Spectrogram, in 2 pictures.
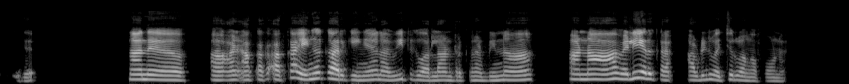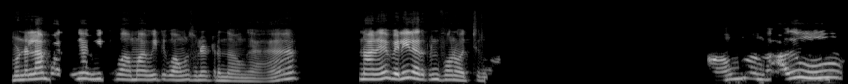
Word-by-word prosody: தெரிஞ்சது. 400 -1 -15 1.0
நானு 230 -1 +7 0.6
அ - - +1 0.3
அக்கா 215 +1 -6 0.2
அக்கா 310 +8 -2
எங்க 255 +3 0
அக்கா 270 -2 +3
இருக்கீங்க? 205 -2 -4
நான் 200 -1 -4
வீட்டுக்கு 215 -3 -4
வரலான்னு 190 0 -4
இருக்கறேன் 185 +1 -9
அப்படின்னா, 195 +3 -5 0.8
"நான் 240 +2 +4
வெளியே 285 +4 +8
இருக்கறேன்" 210 -6 -4 0.2
அப்படின்னு 210 +2 -5
வச்சுருவாங்க 190 -4 -7
ஃபோனை. 160 -2 -14 0.8
முன்னலாம் 250 +5 +4
பார்த்தீங்கன்னா 245 +2 -4
வீட்டுக்கு 240 -2 -4
வாம்மா, 220 0 -3
வீட்டுக்கு 220 -1 -6
வாமான்னு 205 +1 -6
சொல்லிட்டு 200 -2 -7
இருந்தவங்க, 155 -4 -9 1.1
நானு 240 +2 +6
வெளியில 280 +2 +8
இருக்கேன்னு 230 -2 -4
ஃபோனை 215 -2 -3
வச்சுரும். 180 -2 -16 2.3
ஆமாங்க. 255 +1 -6 0.2
அதுவும் 310 +2 0
220 Hz, 120 wpm, -22 LUFS, 195-250 Hz, 2.3 s, வெளியே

